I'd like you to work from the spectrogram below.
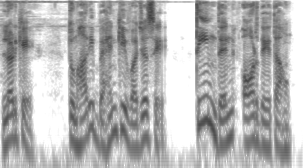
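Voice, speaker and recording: A man's voice: medium pitch, animated, fairly quick, darkish tone, slightly rough, no room sound. A man voicing a threatening young debt collector thug in a dubbed drama. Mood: menacing. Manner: threatening, taunting.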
